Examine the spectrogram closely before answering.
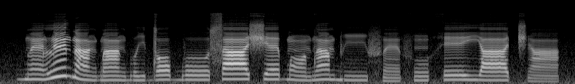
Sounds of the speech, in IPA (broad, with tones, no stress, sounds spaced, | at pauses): b ɛ̃˧ l ɛ̃˦ ɗ ã˨ ɡ͡b ã˨ ɡʷ i˨ d ɔ˧ b oː˧ s aː˦ ʃ ɛ˦ ɓ ɔ̃˧ d ã˦ b iː˧ f ɛ̃˨ f ũ˧ h eː˦ j aː˦ t͡ʃ ã˨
